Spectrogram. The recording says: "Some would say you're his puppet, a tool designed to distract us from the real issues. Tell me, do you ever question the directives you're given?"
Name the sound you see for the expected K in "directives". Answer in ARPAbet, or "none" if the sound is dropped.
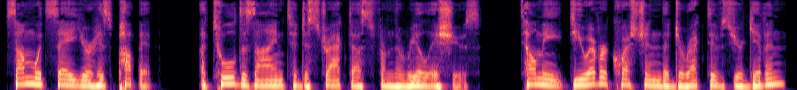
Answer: K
